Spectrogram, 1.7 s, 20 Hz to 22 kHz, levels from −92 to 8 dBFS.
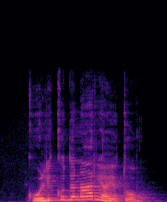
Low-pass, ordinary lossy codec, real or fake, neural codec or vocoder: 14.4 kHz; none; real; none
